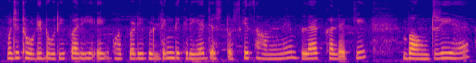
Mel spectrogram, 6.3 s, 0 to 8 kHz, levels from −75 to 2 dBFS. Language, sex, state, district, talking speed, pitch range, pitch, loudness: Hindi, female, Chhattisgarh, Rajnandgaon, 190 wpm, 230-245 Hz, 235 Hz, -22 LUFS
